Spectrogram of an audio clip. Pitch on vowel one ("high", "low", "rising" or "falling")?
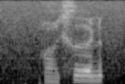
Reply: rising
